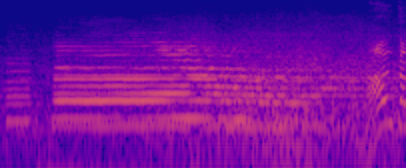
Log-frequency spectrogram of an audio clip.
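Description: Car horn: a short honk, then one long honk held for about three seconds, several tones sounding together.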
